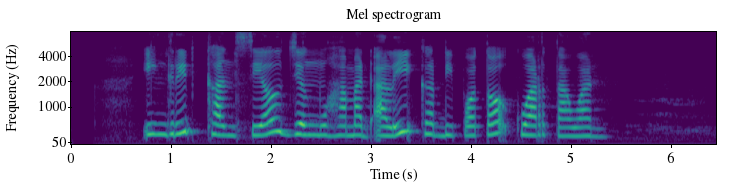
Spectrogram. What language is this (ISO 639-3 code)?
sun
